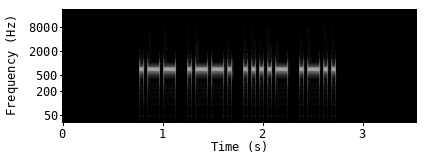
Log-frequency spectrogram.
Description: Morse code, heard as a keyed tone, about 30 wpm, 700 Hz. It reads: WP4L
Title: USA Call Signs - 4 Characters - 3x Character Spacing - 30wpm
